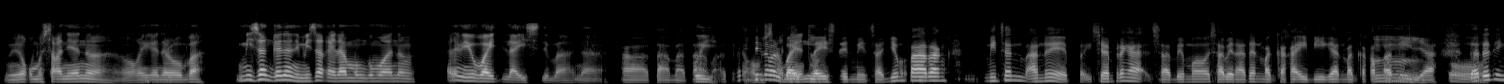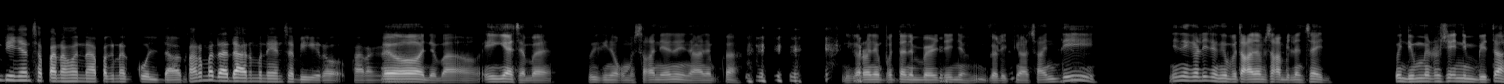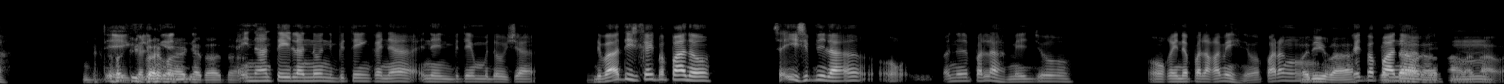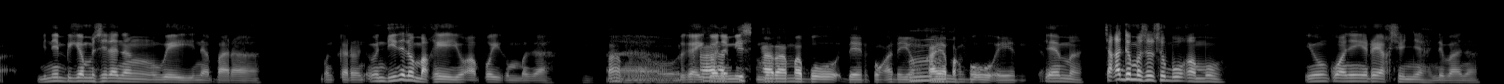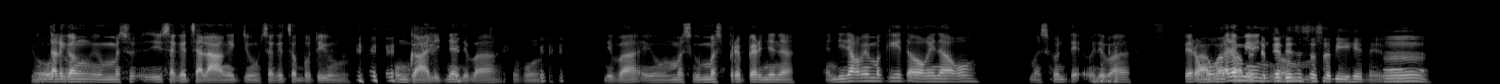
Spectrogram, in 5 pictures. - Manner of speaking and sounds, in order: chuckle; laugh; laugh; other background noise; chuckle
- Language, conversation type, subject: Filipino, unstructured, Ano-ano ang mga paraan para maiwasan ang away sa grupo?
